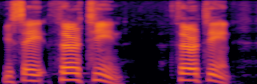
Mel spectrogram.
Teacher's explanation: When counting teen numbers such as 13 and 14, stress the first syllable.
